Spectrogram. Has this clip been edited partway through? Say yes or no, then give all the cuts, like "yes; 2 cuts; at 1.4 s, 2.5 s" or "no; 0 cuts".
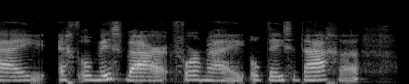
no; 0 cuts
